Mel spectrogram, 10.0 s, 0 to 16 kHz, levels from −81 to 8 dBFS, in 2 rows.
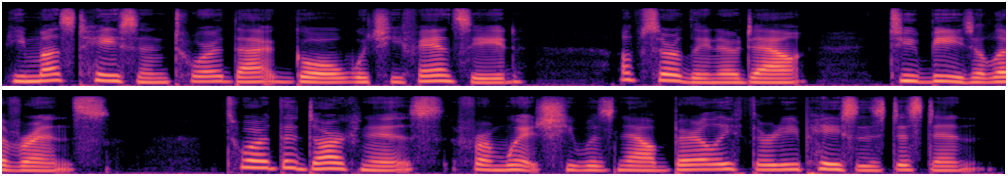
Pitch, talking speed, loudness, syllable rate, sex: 205 Hz, 160 wpm, -18 LUFS, 4.8 syllables/s, female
